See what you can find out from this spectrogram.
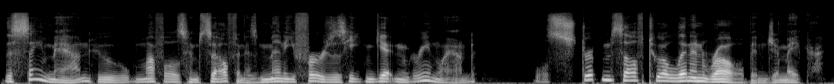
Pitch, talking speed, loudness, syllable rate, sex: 125 Hz, 180 wpm, -19 LUFS, 4.4 syllables/s, male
